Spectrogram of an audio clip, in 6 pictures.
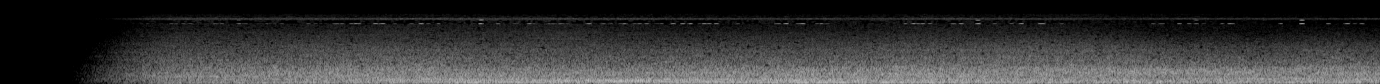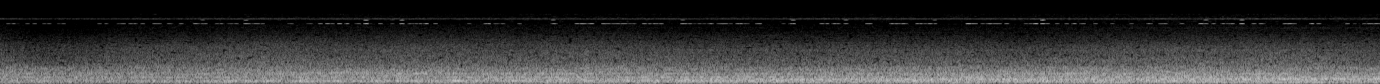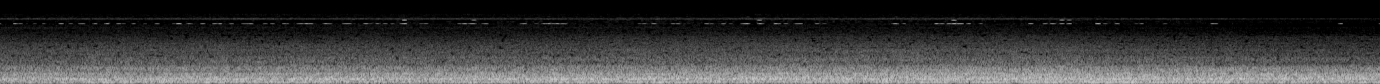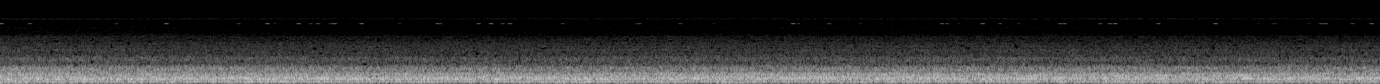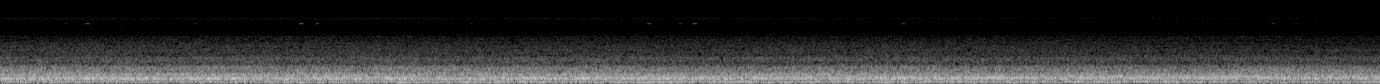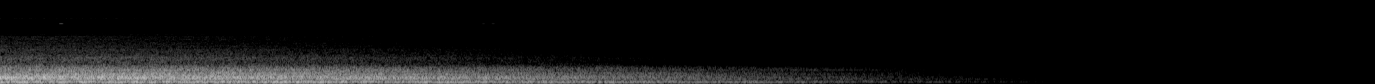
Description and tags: LAYERS 003 - Helicopter View - F#1
LAYERS 003 - Helicopter View is an extensive multisample package containing 73 samples covering C0 till C6. The key name is included in the sample name. The sound of Helicopter View is all in the name: an alien outer space helicopter flying over soundscape spreading granular particles all over the place. It was created using Kontakt 3 within Cubase and a lot of convolution.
